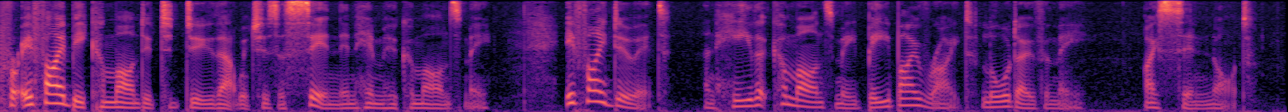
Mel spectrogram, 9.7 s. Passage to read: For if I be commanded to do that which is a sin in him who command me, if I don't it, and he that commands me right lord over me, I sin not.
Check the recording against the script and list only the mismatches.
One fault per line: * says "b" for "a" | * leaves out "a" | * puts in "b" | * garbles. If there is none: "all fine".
* says "commands" for "command"
* says "do" for "don't"
* puts in "be by"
